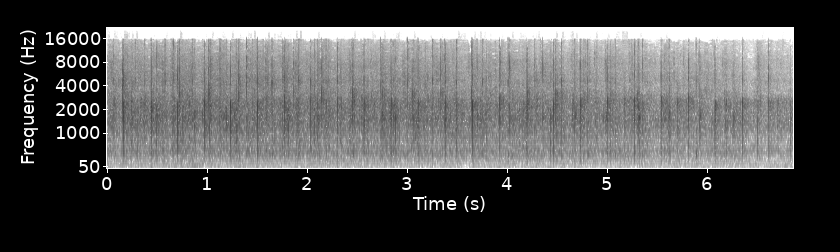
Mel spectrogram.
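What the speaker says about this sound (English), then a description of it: "Let's give her another incredible round of applause." An audience applauds steadily for about seven seconds, a dense wash of many hands clapping at a moderate level with no voices standing out.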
